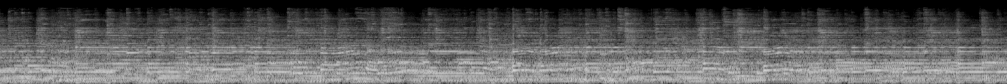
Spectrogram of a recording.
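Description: Live bluegrass band playing steadily, banjo picking over strummed guitars, in a passage with no clear singing.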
